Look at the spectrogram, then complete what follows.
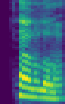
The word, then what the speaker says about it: Talofa: Talofa.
